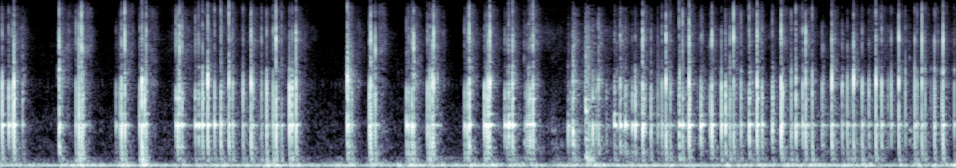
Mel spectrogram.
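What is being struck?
Small metal salve tin.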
